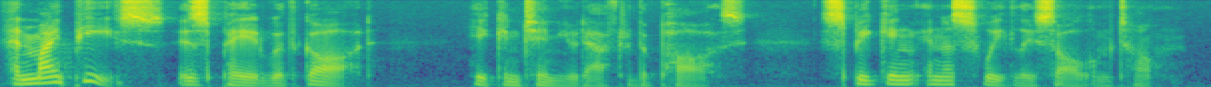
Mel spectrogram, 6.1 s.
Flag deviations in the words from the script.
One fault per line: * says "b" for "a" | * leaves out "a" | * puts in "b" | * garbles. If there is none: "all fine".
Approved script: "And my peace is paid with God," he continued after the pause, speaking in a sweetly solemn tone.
all fine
